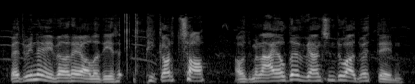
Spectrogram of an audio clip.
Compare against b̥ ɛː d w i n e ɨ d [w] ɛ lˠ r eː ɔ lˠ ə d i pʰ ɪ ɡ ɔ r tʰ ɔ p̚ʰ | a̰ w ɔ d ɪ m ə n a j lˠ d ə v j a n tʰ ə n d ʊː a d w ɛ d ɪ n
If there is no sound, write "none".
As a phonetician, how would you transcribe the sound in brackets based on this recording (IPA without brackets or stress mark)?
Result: v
